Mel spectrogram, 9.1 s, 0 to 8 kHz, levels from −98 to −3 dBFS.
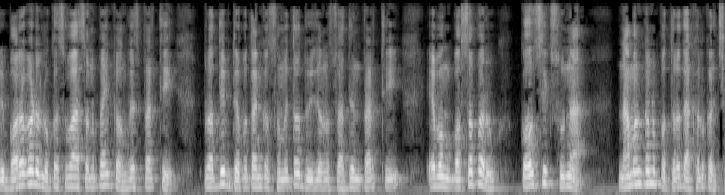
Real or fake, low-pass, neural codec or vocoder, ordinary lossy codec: real; 7.2 kHz; none; Opus, 64 kbps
